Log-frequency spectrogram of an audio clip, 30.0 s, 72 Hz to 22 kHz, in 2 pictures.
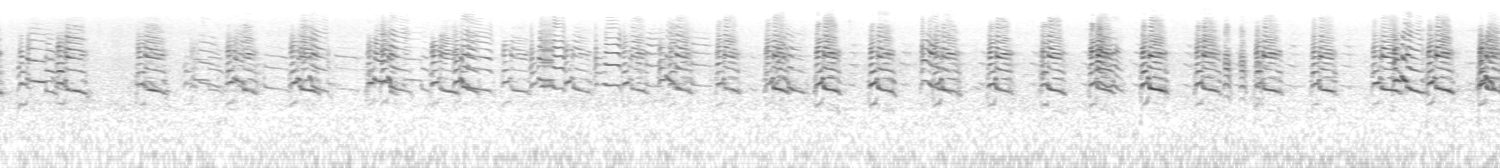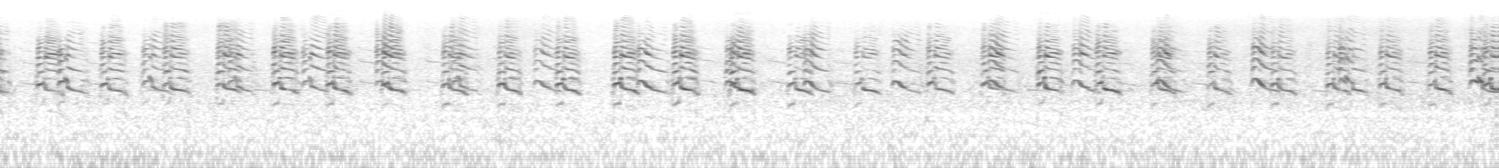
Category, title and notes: Soundscapes > Nature
BIRDSea Angry kelp gulls flying around their nests, wind and waves on Omaui Island, New Zealand
Recorded 08:37 04/01/26 Though I am placed on the rocky shore, the kelp gulls do not seem happy about my visit, since they have several nests on the central vegetation of the island. They fly above and caw, while some land on nearby rocks to keep an eye on me. Meanwhile the wind blows, resulting in moderate waves. Zoom H5 recorder, track length cut otherwise unedited.
Angry, Waves, Sea, Rocky, Field-Recording, Kelp, Laughing, Windy, Island, Morning, Zealand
